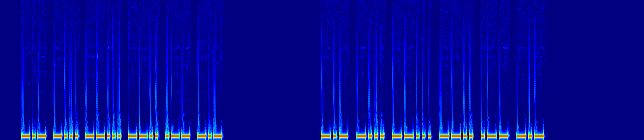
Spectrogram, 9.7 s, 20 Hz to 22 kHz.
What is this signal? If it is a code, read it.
Morse code, heard as a keyed tone, about 30 wpm, 700 Hz. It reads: KB7ZWK KB7ZWK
